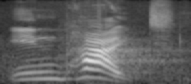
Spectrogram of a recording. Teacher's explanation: The first syllable will be secondary stress, but the second syllable will take primary stress, invite. But this is verb.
